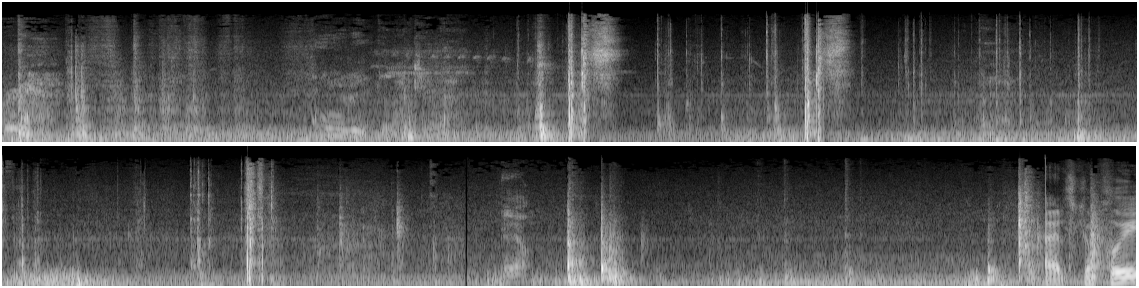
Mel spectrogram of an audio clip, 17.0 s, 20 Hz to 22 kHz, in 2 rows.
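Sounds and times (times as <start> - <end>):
nail gun firing: 6.0 - 6.4.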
